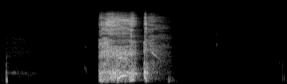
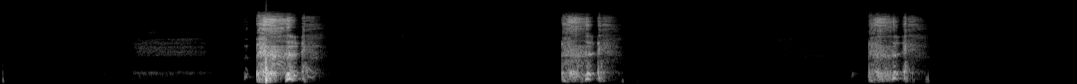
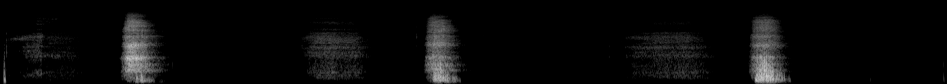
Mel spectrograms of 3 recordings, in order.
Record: {"cough_length": "2.9 s", "cough_amplitude": 27387, "cough_signal_mean_std_ratio": 0.34, "three_cough_length": "10.8 s", "three_cough_amplitude": 32767, "three_cough_signal_mean_std_ratio": 0.23, "exhalation_length": "9.5 s", "exhalation_amplitude": 25573, "exhalation_signal_mean_std_ratio": 0.22, "survey_phase": "beta (2021-08-13 to 2022-03-07)", "age": "65+", "gender": "Male", "wearing_mask": "No", "symptom_cough_any": true, "symptom_runny_or_blocked_nose": true, "symptom_fatigue": true, "symptom_onset": "3 days", "smoker_status": "Ex-smoker", "respiratory_condition_asthma": false, "respiratory_condition_other": false, "recruitment_source": "Test and Trace", "submission_delay": "1 day", "covid_test_result": "Positive", "covid_test_method": "ePCR"}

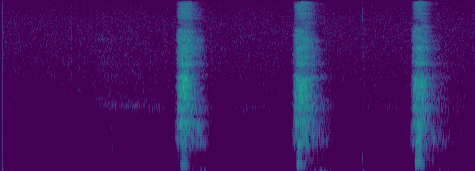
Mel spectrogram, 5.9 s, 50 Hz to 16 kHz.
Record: {"exhalation_length": "5.9 s", "exhalation_amplitude": 751, "exhalation_signal_mean_std_ratio": 0.3, "survey_phase": "beta (2021-08-13 to 2022-03-07)", "age": "45-64", "gender": "Female", "wearing_mask": "No", "symptom_cough_any": true, "symptom_fatigue": true, "symptom_fever_high_temperature": true, "symptom_onset": "3 days", "smoker_status": "Ex-smoker", "respiratory_condition_asthma": false, "respiratory_condition_other": false, "recruitment_source": "Test and Trace", "submission_delay": "2 days", "covid_test_result": "Positive", "covid_test_method": "RT-qPCR"}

